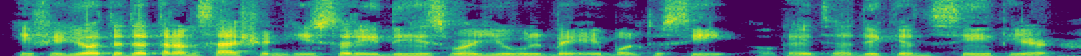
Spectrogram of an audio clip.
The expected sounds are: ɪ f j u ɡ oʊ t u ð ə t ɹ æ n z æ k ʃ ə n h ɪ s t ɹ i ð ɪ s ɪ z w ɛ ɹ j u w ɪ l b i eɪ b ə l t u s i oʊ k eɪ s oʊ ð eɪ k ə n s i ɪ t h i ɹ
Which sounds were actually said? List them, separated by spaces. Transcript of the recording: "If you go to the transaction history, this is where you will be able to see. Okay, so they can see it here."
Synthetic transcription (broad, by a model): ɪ f j u ɡ oʊ t u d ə t ɹ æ n s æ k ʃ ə n h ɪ s t l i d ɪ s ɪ s w ɛ ɹ j u w ɪ l b i eɪ b ə l t u s i oʊ k eɪ s oʊ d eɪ k ə n s i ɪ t h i ɹ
